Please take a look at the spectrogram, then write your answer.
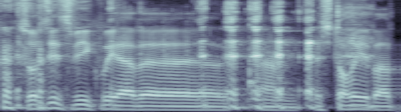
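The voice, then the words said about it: Put-on French accent. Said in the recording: “should I talk in a French accent? ... I'll add a bit of bass to the voice as well ... I'm impressed with that.”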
